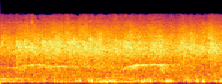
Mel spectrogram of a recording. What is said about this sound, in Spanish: se merece un fuerte aplauso.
